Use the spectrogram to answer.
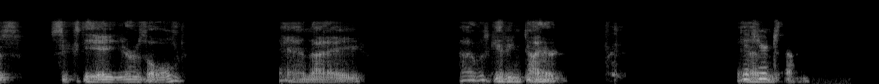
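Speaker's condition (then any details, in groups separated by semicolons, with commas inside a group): Thyroid cancer surgery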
